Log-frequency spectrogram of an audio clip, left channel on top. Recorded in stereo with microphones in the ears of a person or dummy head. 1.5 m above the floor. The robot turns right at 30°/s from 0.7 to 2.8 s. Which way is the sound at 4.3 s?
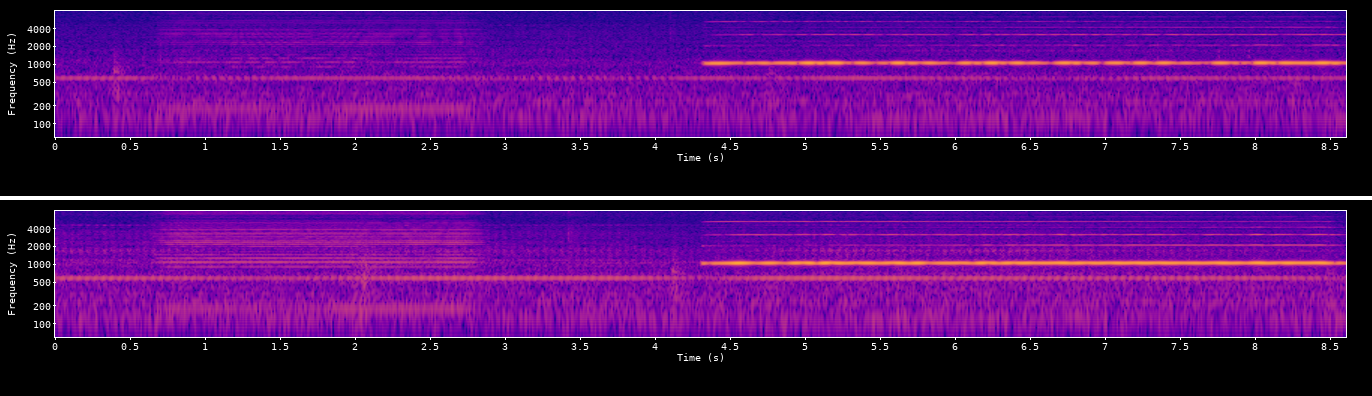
60° right (ahead or behind).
